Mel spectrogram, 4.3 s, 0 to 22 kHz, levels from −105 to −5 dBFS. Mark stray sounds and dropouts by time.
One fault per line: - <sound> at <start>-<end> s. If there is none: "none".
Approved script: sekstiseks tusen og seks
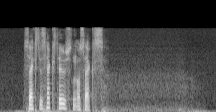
none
